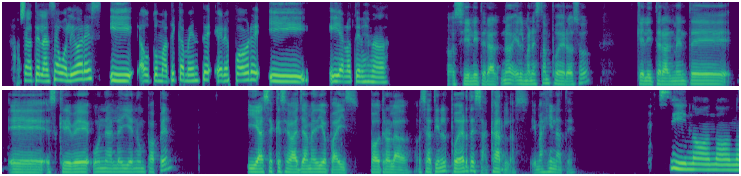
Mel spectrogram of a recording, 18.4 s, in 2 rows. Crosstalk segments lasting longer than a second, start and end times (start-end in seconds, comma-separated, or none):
none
